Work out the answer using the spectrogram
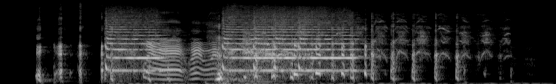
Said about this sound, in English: Where's that air horn?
